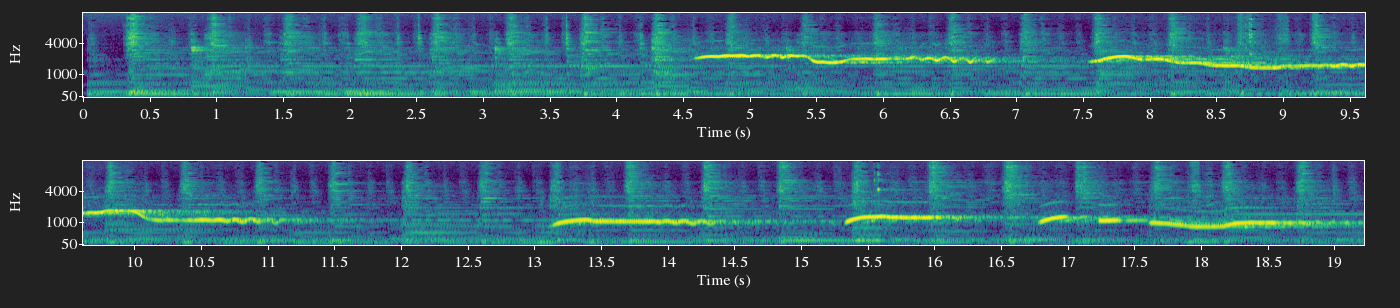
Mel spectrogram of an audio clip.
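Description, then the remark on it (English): A whistled theme tune on VPR radio, not the regular Vermont Edition theme music: sustained, gently sliding notes ride over a steady, full instrumental backing, entering a few seconds in and stepping gradually downward in pitch. “if you are a regular listener in this space, you might have noticed that this is not the regular Vermont Edition theme music that you usually hear at noon.”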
